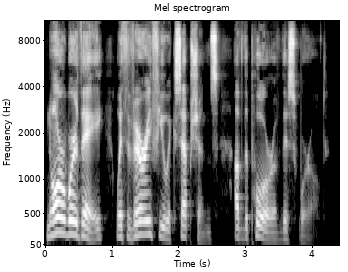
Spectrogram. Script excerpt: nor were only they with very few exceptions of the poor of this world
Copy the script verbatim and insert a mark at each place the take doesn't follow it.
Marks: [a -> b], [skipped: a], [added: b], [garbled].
nor were [skipped: only] they with very few exceptions of the poor of this world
